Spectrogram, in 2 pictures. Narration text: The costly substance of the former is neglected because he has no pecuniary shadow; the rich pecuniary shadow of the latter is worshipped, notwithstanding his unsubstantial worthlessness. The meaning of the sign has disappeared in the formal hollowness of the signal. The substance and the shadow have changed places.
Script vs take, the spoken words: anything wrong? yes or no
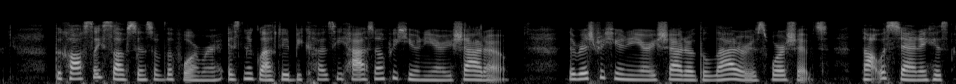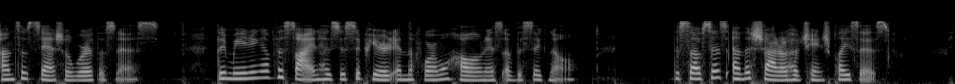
no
